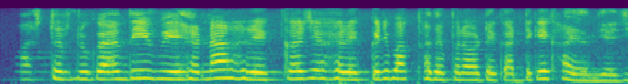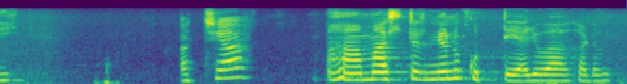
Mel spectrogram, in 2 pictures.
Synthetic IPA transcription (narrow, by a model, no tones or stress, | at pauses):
maːsʈəɾnũːkɛ̃ːnd̪iːʋeːɦɛ̃naːɦəɾeːkət͡ʃɦəɾeːkːət͡ʃbaːkʰːãːd̪eːpəɾɔːʈeːkəɖkeːkʰaːd͡ʒãːnd̪ijaːd͡ʒiː | ətːʃʰaː | ɦãːmaːsʈəɾnĩoːnũːkʊʈːeːaːd͡ʒoʋaːkʰəɽoː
